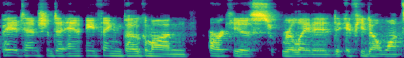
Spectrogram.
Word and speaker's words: Arceus: I saw an actual pronunciation explanation of it, and it is Arceus.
